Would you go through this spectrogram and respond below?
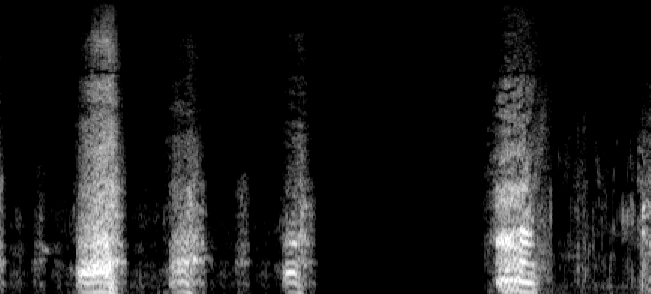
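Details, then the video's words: Bear vocalizing with a loud, coarse roar, then two shorter throaty grunts and a quiet gap of nearly three seconds, followed by another strong roar and faint low murmurs. "Bear sounds"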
